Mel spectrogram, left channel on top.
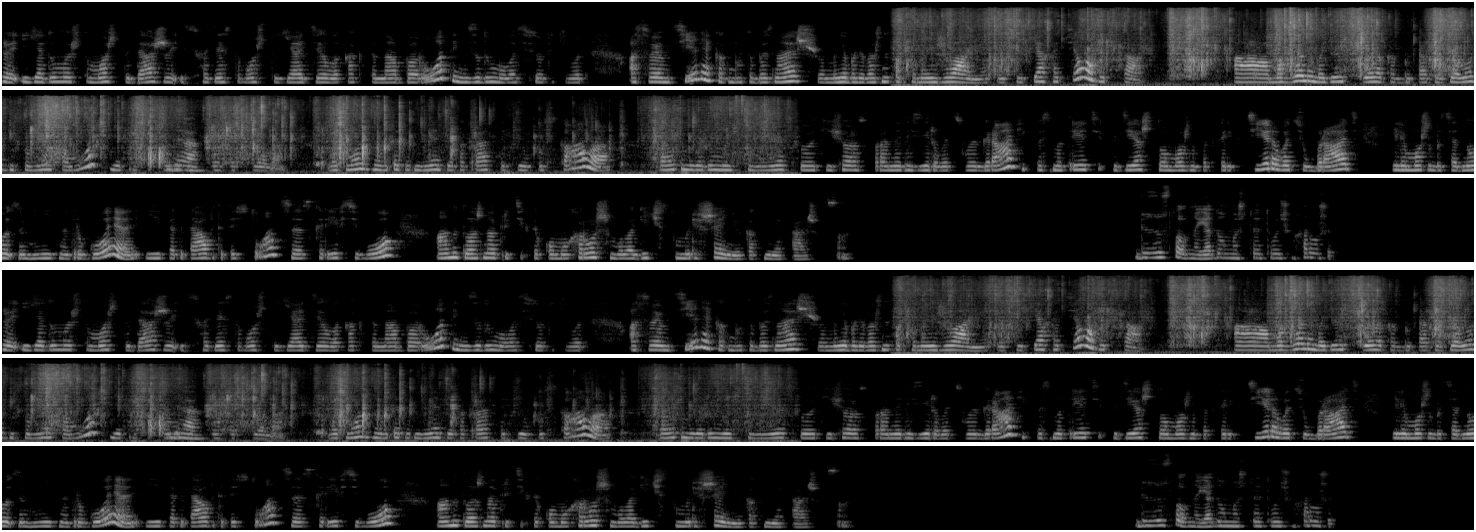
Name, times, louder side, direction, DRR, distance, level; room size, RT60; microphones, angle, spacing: voice 1, 0.0-11.5 11.8-16.1 16.3-20.8 21.3-37.6 37.8-37.9, left 1 dB, 20° left, 0.3 m, -34 dB
sound 1, 8.9-22.7, left 4 dB, 85° left, 1.3 m, -31 dB
voice 2, 16.4-16.8 40.8-42.7, equal, 55° left, 0.8 m, -37 dB
3.0 x 2.5 x 2.2 m
head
